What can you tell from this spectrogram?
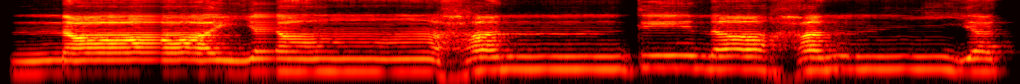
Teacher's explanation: I made that nasal sound at the end of nayam rather than at the lips, at the throat, because that's where hanti begins.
